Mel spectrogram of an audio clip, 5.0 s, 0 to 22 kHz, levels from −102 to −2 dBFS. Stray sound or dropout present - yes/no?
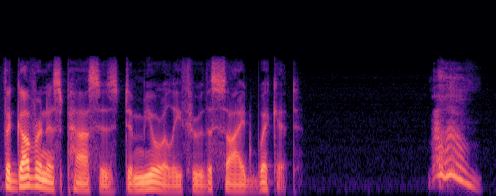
yes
